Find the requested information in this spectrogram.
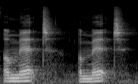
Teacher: We don't have a long, clear O here. The stress in omit is on the mit syllable. You'll probably still see it written with the O diphthong in the first syllable, but I don't want a long, clear O there.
